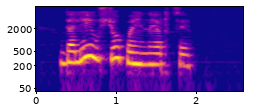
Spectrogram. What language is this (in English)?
Belarusian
